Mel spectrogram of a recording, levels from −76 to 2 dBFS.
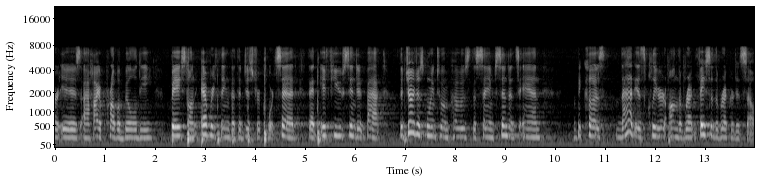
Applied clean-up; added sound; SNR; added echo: none; none; none; none.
